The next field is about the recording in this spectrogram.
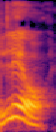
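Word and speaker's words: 六: Un chiffre qui est bon, c'est Léo. Lui, il est vraiment top, c'est le meilleur. Pourquoi? Parce qu'en fait, il se prononce presque pareil que Léo, qui signifie couler.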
